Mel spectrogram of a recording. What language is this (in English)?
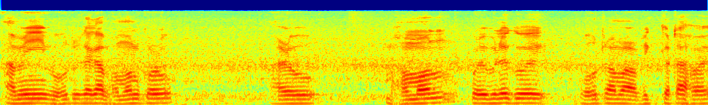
Assamese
